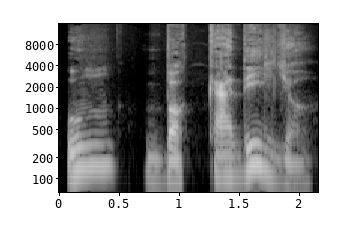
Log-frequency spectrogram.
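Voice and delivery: "bocadillo" drawn out slowly, double L as "ly"; slow model word. Shown as a demonstration. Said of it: "Watch the double L sound".

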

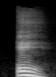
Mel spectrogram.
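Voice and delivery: "e" said alone as a clean vowel; single syllable demo. Shown as a demonstration. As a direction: isolate the "e" syllable. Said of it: "the second syllable is".

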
